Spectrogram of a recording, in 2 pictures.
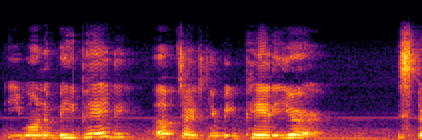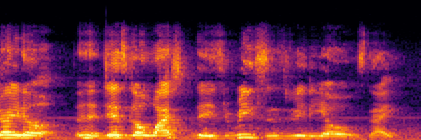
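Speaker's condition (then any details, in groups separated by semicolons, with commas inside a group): Cerebral palsy; not paralyzed, can stand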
